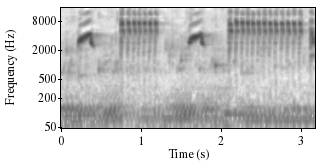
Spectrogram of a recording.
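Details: Cucak cungkok, the orange-bellied leafbird, singing for cage-bird training on an iPhone 7 Plus: a rising whistled slur followed by a rapid high ticking trill, the pair repeated twice.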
